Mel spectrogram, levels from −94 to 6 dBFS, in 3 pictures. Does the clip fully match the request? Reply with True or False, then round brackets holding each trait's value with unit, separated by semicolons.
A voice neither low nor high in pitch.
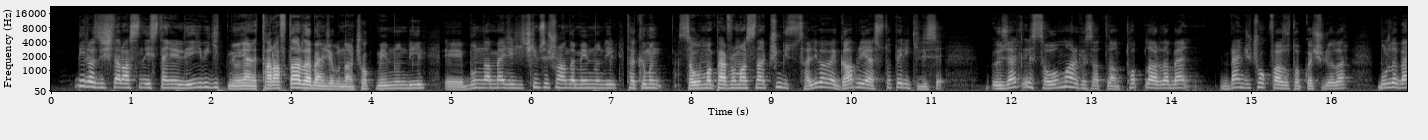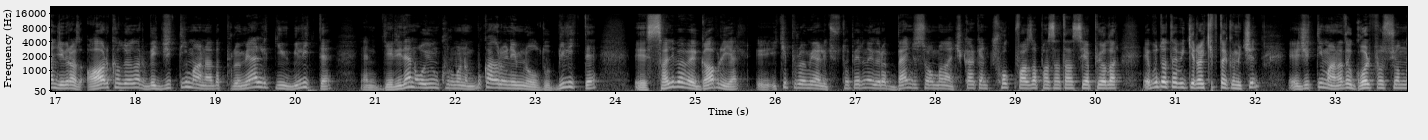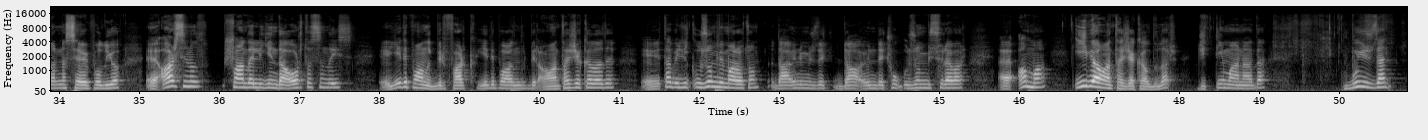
True (170 Hz)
